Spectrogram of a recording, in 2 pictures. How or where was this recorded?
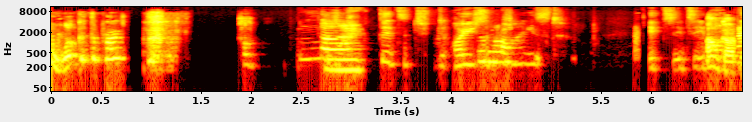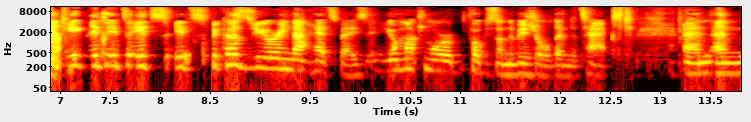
video call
